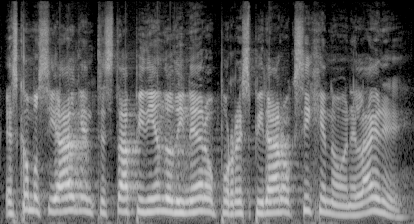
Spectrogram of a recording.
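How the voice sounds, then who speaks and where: A man's voice: high voice, fairly even intonation, fairly quick, a bit bright. A male pastor with a South Texas Spanish accent, preaching a sermon that switches between Spanish and English and leading the congregation in call-and-response. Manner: repeats each point in both languages, leads call-and-response. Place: church.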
